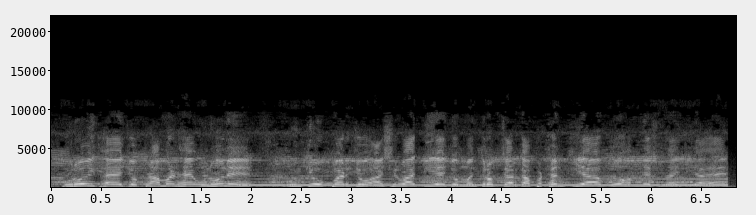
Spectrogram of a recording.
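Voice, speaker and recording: A man's voice: very high-pitched, fairly even intonation, normal speed. A man giving a live on-location news report in a raised voice with repetitive, improvised phrasing. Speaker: field reporter. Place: outside a residence, at an event. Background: loud music.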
